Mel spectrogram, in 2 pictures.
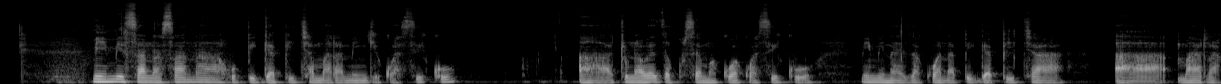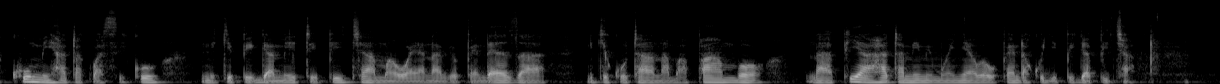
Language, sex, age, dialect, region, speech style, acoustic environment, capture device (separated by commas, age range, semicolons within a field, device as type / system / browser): Swahili, male, 18-24, Kenya - Mombasa, Kenya, focused, silence; nature, mobile / Linux / Chrome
